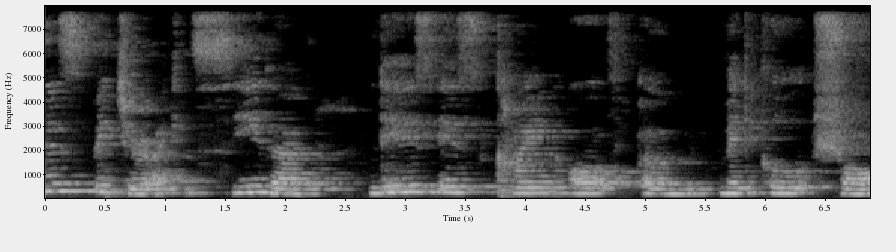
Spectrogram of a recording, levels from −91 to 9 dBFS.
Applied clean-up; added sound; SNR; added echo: classical method WPE with log-MMSE.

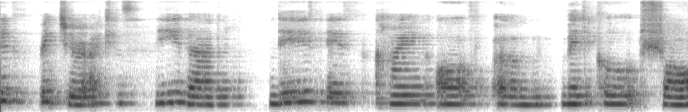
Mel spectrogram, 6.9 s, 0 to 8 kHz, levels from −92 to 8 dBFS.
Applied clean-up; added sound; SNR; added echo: neural mask model DeepFilterNet 3.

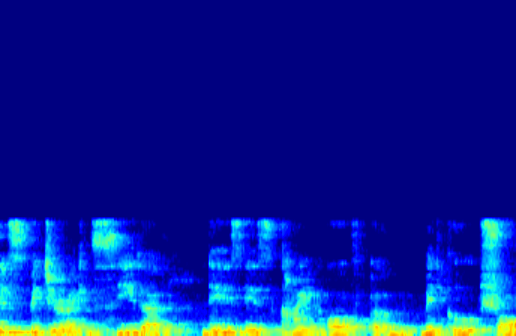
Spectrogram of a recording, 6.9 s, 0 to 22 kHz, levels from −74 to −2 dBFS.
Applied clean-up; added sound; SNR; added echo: none; Piano; 10 dB; reverberation time 1.2 s.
